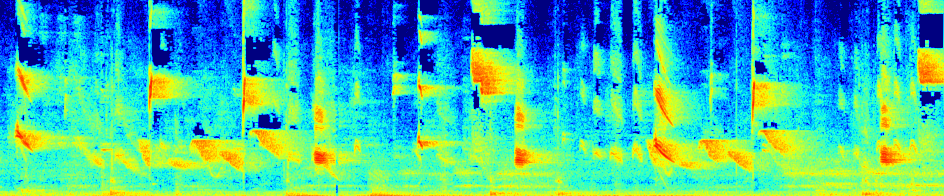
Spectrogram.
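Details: A Green-winged saltator (Saltator similis) sings loud, clear whistled phrases, often sliding downward, repeated every second or two in a lively, overlapping stream, played to excite and warm up captive birds.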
